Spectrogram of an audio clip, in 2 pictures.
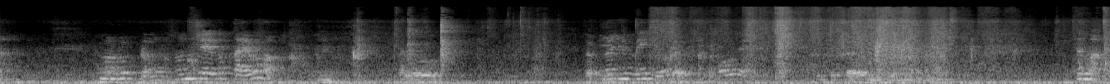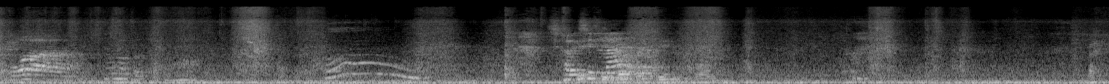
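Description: Clothes rustle in a plastic laundry basket.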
